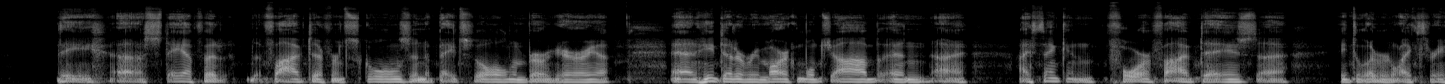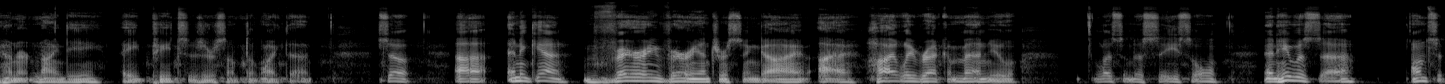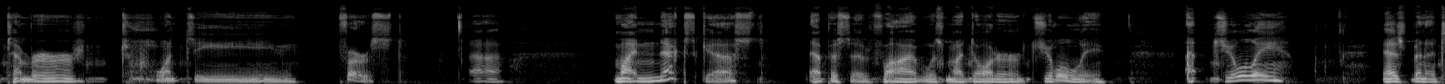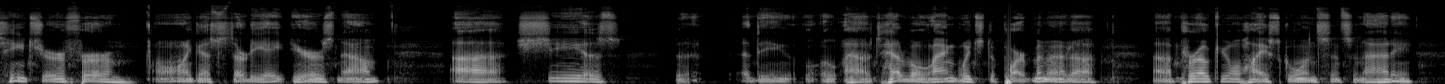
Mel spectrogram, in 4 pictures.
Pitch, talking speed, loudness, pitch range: 120 Hz, 105 wpm, -28 LUFS, 110-135 Hz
